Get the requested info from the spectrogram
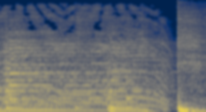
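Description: Background pop music with drums and guitar and no vocals. It drops away briefly near the end, then the beat comes back in with hard hits.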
